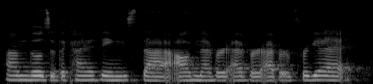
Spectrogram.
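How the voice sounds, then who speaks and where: A woman's voice: medium pitch, completely flat delivery, normal speed. A young woman giving a heartfelt, rambling birthday message to her grandfather, with many fillers. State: emotional, close to tears.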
